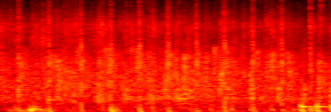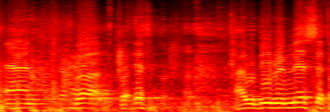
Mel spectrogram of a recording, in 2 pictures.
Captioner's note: applause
